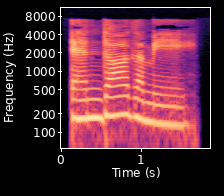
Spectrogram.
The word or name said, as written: endogamic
